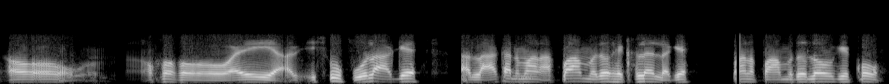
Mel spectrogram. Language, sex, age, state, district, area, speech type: Manipuri, male, 60+, Manipur, Kangpokpi, urban, conversation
